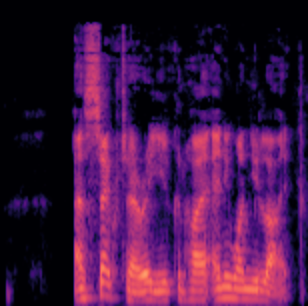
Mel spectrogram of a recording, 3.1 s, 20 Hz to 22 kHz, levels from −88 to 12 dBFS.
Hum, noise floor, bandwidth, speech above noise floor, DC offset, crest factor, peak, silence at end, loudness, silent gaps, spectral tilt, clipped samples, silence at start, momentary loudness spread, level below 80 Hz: none; -65 dBFS; 16 kHz; 47 dB; under 0.1%; 18 dB; -2 dBFS; 0.2 s; -18 LUFS; none; -3.5 dB/octave; under 0.1%; 0.75 s; 4 LU; -60 dBFS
